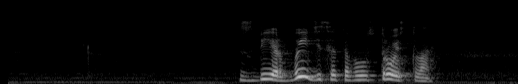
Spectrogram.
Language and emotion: Russian, angry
